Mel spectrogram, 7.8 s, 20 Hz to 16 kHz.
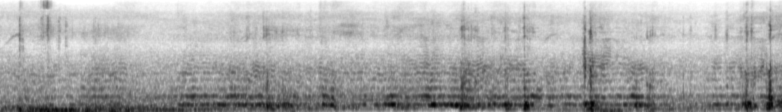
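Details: Honey bees in a thriving 8-frame hive drone steadily as frames of honey and nectar are inspected without smoke. Layered buzzing hum, a brief rumble at the start, and scattered sharp taps and clicks.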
